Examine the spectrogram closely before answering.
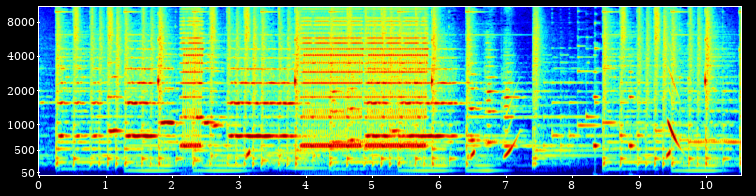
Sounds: Music

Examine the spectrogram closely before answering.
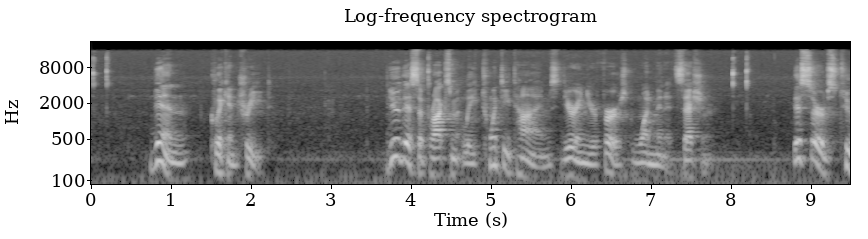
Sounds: Speech

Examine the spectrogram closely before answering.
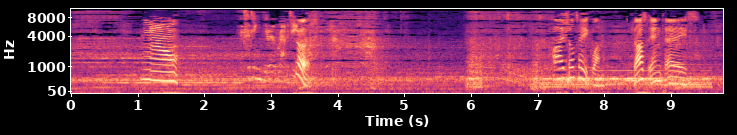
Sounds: Speech

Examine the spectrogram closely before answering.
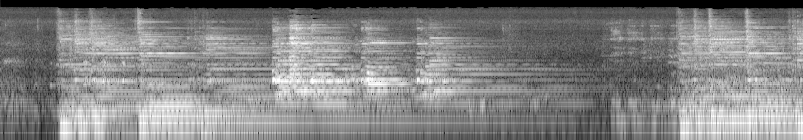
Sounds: Plucked string instrument, Music, Banjo, Musical instrument

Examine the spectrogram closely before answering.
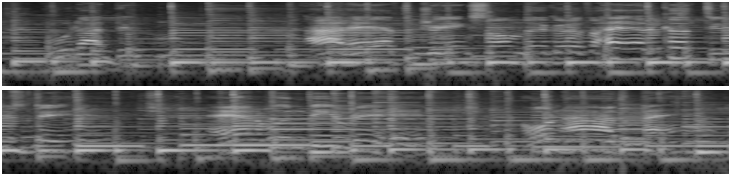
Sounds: Music

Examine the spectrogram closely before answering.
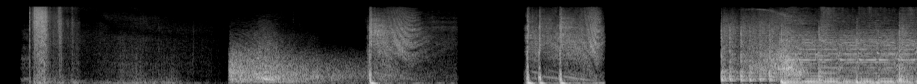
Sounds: Music

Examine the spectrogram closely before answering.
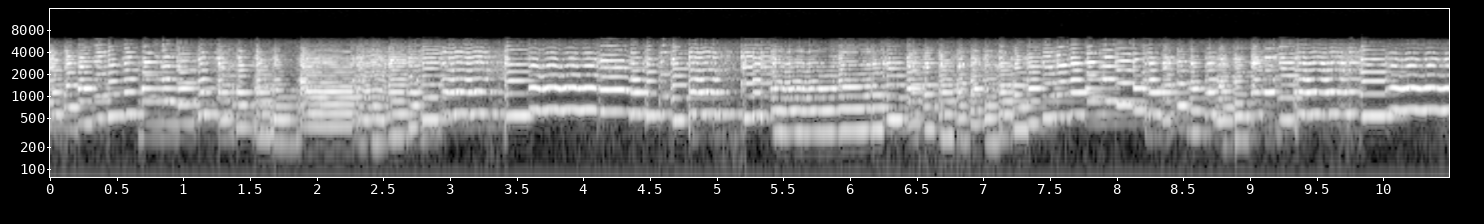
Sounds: Violin, Music, Musical instrument

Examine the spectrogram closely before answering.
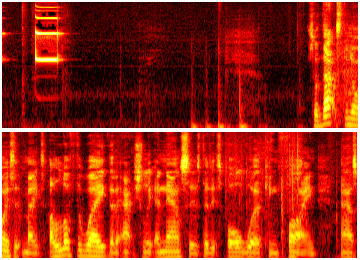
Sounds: Speech

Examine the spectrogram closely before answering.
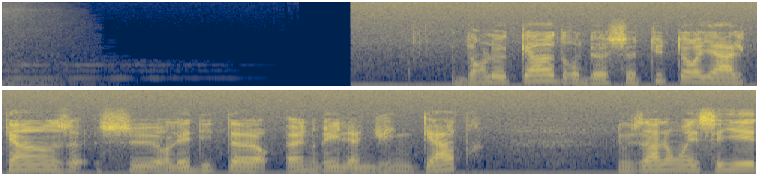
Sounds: Speech

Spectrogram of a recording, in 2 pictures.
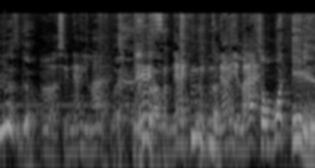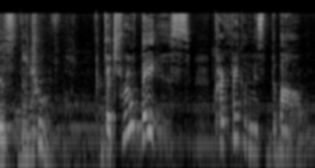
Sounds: Speech

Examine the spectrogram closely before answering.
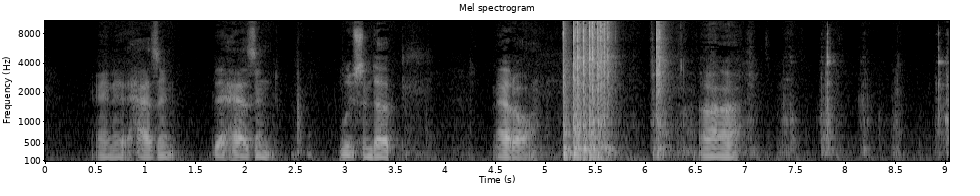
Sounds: inside a small room, Speech

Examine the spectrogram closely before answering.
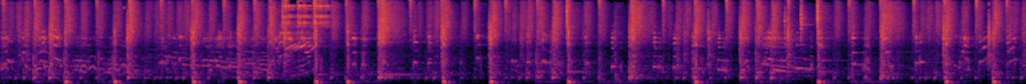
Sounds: Music, Sound effect

